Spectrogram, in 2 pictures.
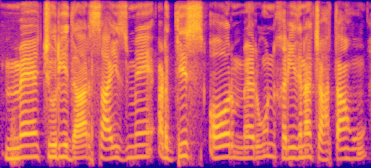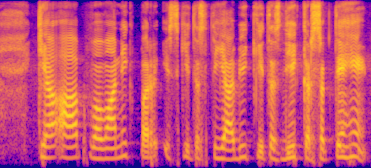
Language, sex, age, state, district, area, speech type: Urdu, male, 18-30, Uttar Pradesh, Saharanpur, urban, read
